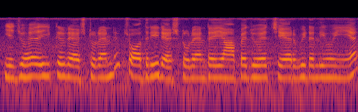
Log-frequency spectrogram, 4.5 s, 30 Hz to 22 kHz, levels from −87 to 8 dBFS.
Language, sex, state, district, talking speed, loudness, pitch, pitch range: Hindi, female, Uttar Pradesh, Deoria, 255 wpm, -19 LUFS, 235 Hz, 225-240 Hz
